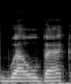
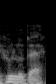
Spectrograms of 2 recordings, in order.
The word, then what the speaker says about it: Houellebecq: This is Submission by Michael, is it Houellebecq? I say Houellebecq because I'm Welsh, you know, I do like pronouncing this properly, but I'm Houellebecq, Houellebecq.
